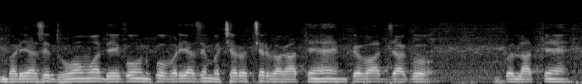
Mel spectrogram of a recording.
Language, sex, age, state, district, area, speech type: Urdu, male, 60+, Bihar, Darbhanga, rural, spontaneous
